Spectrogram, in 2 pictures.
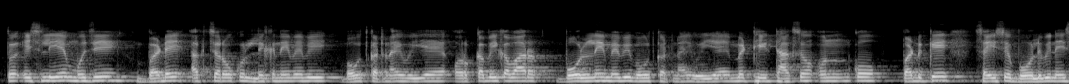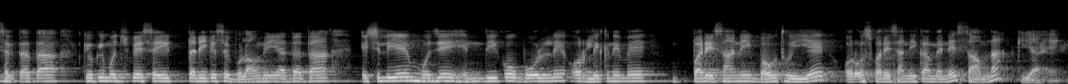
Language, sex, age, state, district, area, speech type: Hindi, male, 18-30, Rajasthan, Karauli, rural, spontaneous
